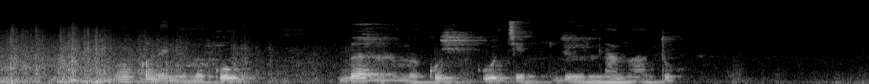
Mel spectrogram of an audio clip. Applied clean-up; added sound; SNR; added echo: none; Thunder; 8 dB; none.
